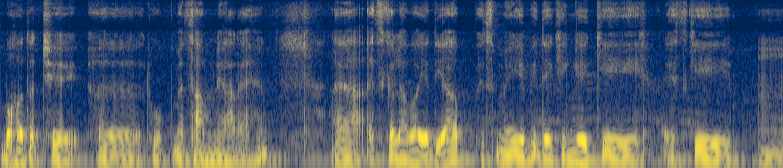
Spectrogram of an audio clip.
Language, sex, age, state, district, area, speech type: Hindi, male, 60+, Madhya Pradesh, Bhopal, urban, spontaneous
